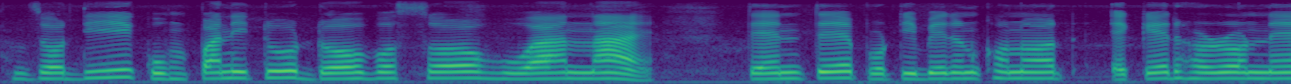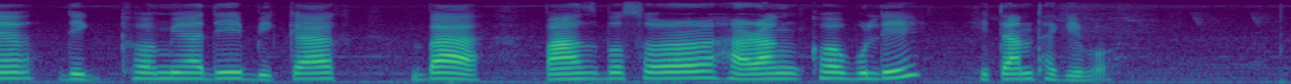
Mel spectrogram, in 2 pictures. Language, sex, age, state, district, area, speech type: Assamese, female, 45-60, Assam, Dhemaji, rural, read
